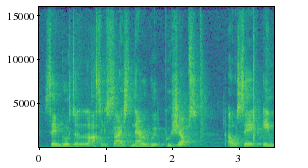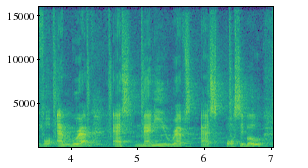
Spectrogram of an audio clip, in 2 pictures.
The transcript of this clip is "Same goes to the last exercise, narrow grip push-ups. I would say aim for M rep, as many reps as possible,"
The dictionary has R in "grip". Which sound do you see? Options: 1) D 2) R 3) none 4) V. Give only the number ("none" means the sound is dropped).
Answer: 3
